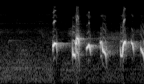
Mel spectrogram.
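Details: Bulbul lure song for attracting a mate and teaching young birds: a tumbling series of six warbled, chirpy notes that rise and dip in pitch, following a brief quiet start.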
